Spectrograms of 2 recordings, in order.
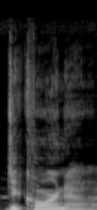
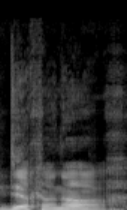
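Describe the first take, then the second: First: The name is said plainly, without French flair. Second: The name is said with an exaggerated French accent. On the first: Others said it this way. The speaker calls it wrong. "That's it's, not very interesting, is it?" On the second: The speaker prefers saying it this way. The speaker calls it right. "if I'm speaking French, I want to say Ducournau"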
